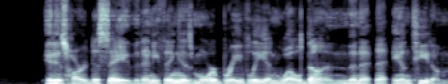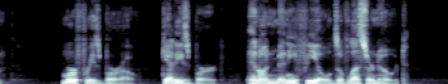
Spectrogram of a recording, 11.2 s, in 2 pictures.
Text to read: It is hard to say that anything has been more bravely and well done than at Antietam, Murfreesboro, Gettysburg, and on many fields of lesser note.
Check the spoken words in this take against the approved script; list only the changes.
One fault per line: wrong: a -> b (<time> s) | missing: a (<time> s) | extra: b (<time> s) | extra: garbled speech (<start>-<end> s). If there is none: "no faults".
missing: been (2.4 s)
extra: at (4.7 s)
